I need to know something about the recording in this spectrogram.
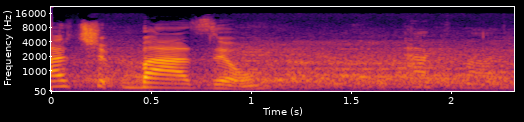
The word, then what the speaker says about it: Art Basel: beija o art basel na verdade a pronúncia é a art basel arte paseo que é do nome da cidade na suíça onde a feira começou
